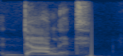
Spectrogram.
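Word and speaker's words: דלת: The fourth letter of the Hebrew alphabet is what's called dalit. Dalit. This has a definite d sound and as you can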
